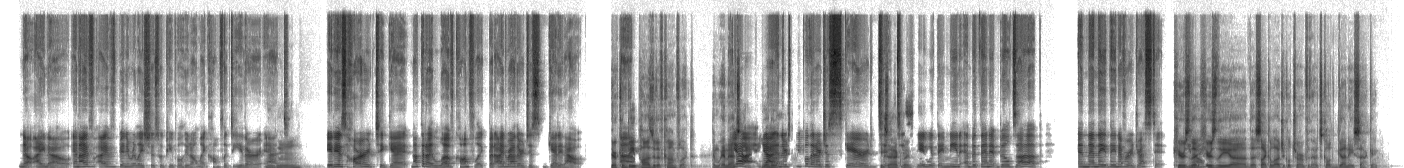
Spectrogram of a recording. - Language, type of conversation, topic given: English, unstructured, How can practicing gratitude change your outlook and relationships?
- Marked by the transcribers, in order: other background noise; tapping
